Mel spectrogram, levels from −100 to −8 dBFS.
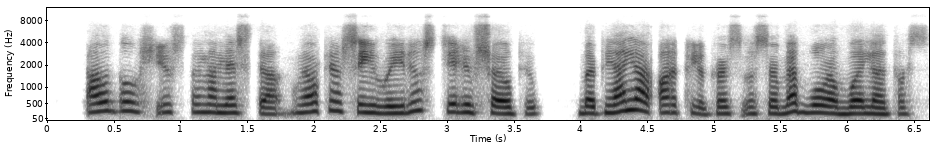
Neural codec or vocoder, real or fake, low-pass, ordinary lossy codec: codec, 16 kHz, 0.5 kbps, FreqCodec, larger model; fake; 7.2 kHz; Opus, 32 kbps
